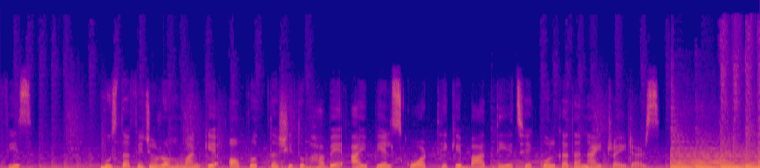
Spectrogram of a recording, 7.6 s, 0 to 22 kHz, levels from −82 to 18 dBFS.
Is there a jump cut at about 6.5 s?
yes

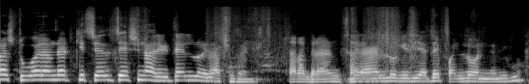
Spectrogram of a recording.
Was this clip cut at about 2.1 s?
yes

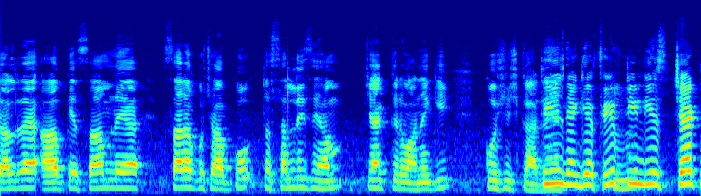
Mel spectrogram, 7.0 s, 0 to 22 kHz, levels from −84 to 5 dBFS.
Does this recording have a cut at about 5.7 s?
yes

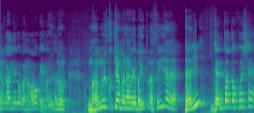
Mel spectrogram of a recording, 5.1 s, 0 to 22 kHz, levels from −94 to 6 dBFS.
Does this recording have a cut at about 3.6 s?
yes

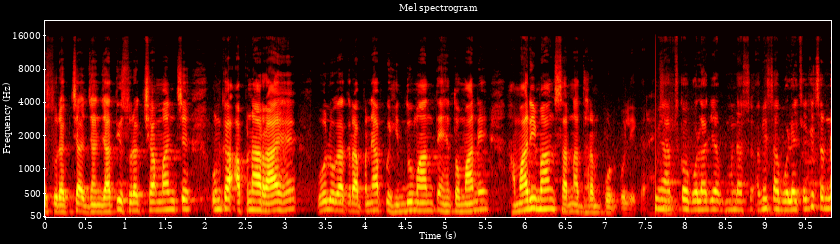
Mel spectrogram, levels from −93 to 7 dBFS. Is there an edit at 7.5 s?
yes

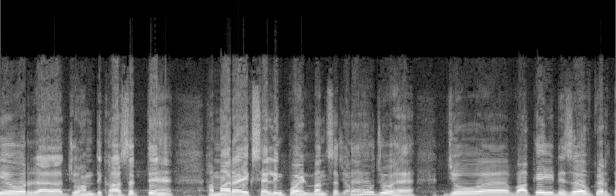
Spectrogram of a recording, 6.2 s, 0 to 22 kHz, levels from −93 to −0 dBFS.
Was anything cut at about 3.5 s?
yes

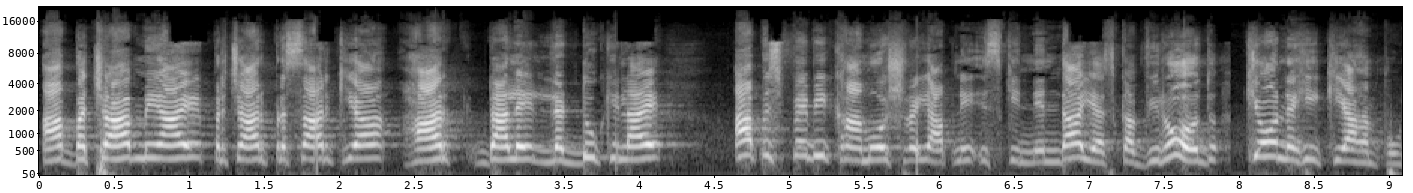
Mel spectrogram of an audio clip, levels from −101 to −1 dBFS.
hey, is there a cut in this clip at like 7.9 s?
yes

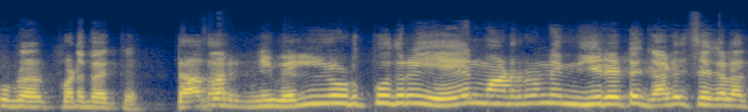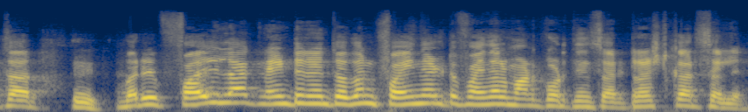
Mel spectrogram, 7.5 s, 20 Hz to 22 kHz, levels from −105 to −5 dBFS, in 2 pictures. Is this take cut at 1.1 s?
yes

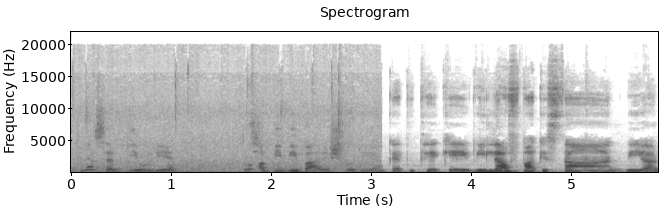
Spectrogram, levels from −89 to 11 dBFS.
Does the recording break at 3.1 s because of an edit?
yes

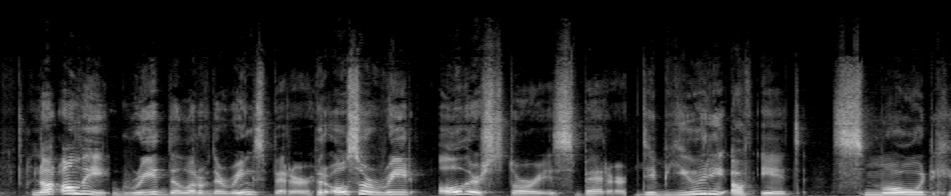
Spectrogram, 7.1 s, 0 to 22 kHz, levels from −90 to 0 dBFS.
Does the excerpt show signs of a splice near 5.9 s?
no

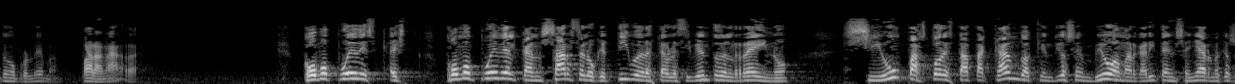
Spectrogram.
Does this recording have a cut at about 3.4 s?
no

